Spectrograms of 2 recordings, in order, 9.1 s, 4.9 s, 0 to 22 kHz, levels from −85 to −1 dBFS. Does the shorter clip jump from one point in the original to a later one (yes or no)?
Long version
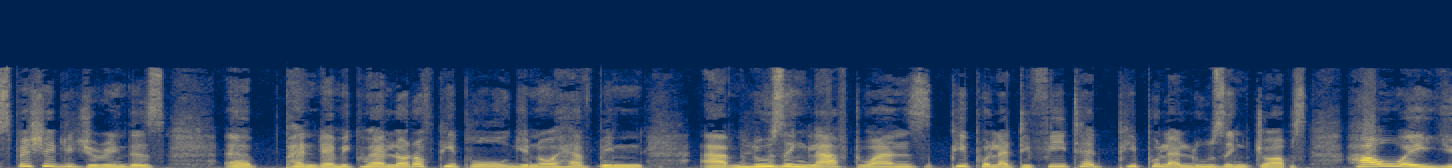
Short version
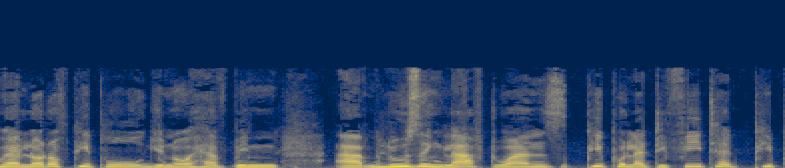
no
